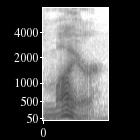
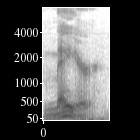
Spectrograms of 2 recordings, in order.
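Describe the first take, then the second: First: The name sounds like the name Meyer. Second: The name sounds like the word mayor. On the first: It is the name's actual pronunciation. "It's pronounced Meyer" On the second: It is read the way it is spelled. "Brain thinking M A Y E R would be mayor"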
